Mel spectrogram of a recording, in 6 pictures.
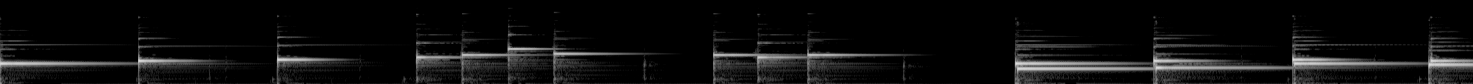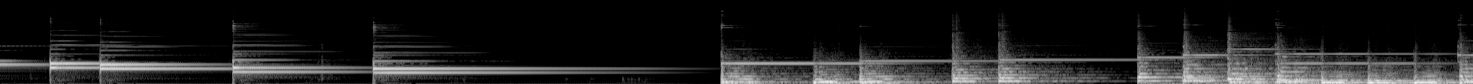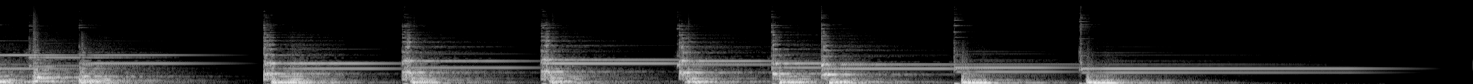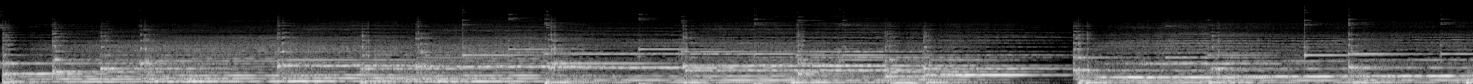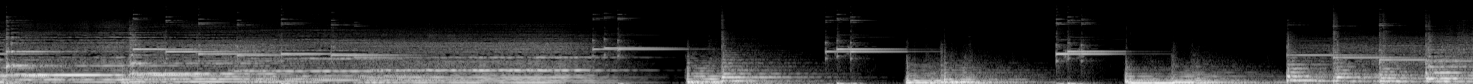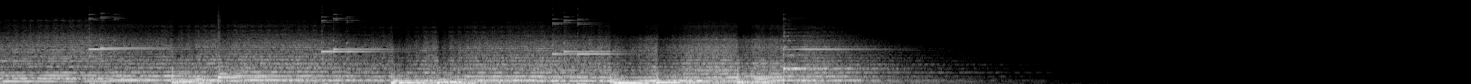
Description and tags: Suspense music
Here a little suspence music with one theme in three different form. The rythme of the last part is a little off, but you can use the other loops.
Btw, there was no mix or EQ in these loops
Hope you will enjoy
VST uses on FL sutdio 20:
LABS
mystery, SUSPENSEFUL, Suspence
